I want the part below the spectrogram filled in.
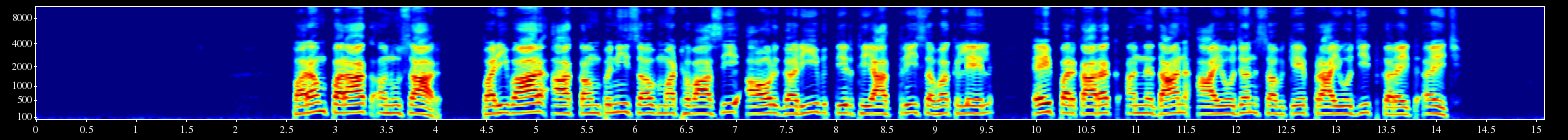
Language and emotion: Maithili, neutral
